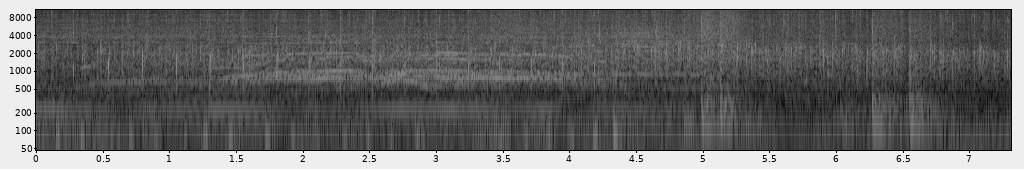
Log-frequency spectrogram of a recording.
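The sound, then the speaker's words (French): A church audience claps in an ovation at a morning service celebrating the resurrection. The applause is steady and sustained over a low held tone, with a few faint voices mixed in. “Allez, ovationner la résurrection avec moi ce matin. Est-ce que je peux entendre une ovation montée vers Dieu?”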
